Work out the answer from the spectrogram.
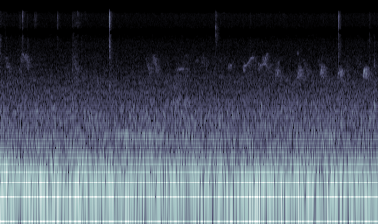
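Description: A small bird chirping in short, separate notes over a steady low rumble.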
